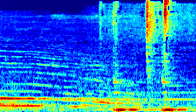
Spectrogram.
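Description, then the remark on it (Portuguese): A blue whale call: long, low, moaning tones with a droning hum beneath, swelling into two deeper pulsing groans toward the end, heard alone with no talking. “Consegues imaginar que animal será este?”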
